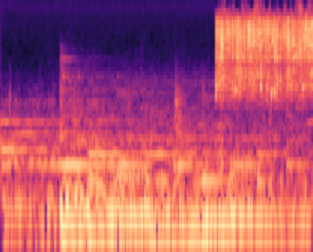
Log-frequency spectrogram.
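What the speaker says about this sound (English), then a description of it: "finally unclogged, bursts to life, and water pours out onto the dirt" In the video game Scarlet Hollow, a faucet in the corner of a room bursts to life and water pours onto dirt. Quiet background tones come first, then a steady bright rush of pouring water that continues to the end.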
